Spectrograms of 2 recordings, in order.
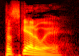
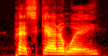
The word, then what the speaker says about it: Piscataway: Piscataway. – Piscataway.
